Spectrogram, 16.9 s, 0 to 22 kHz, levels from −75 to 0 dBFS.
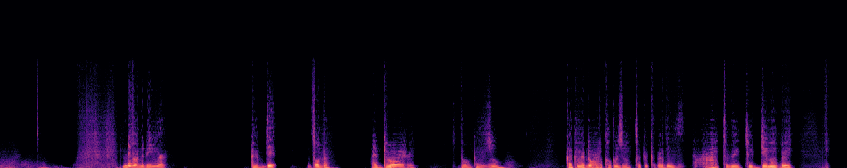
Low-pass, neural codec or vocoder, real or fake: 14.4 kHz; codec, 44.1 kHz, 0.9 kbps, DAC; fake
